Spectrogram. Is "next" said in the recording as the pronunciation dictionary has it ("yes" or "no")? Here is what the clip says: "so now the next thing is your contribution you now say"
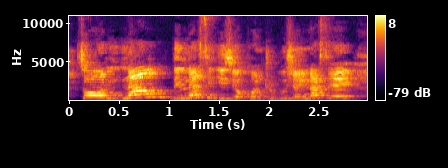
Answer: no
